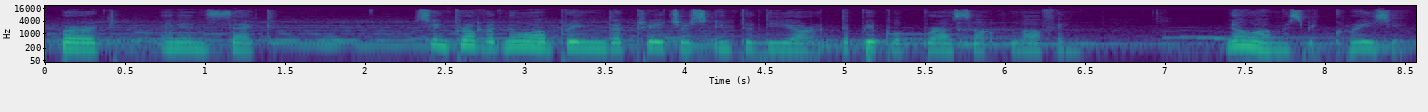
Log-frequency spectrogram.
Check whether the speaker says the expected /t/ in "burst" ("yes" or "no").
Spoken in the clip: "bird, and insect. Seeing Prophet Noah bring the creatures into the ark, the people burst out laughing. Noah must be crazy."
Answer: no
